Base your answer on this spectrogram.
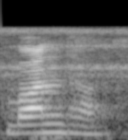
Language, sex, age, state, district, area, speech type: Assamese, female, 30-45, Assam, Jorhat, urban, read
